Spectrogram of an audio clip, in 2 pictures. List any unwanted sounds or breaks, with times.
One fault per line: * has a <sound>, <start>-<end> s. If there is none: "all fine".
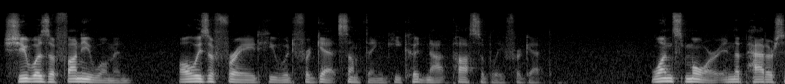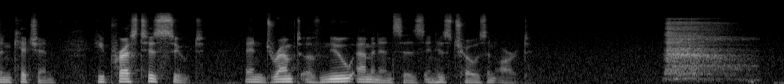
* has a sigh, 14.5-15.5 s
